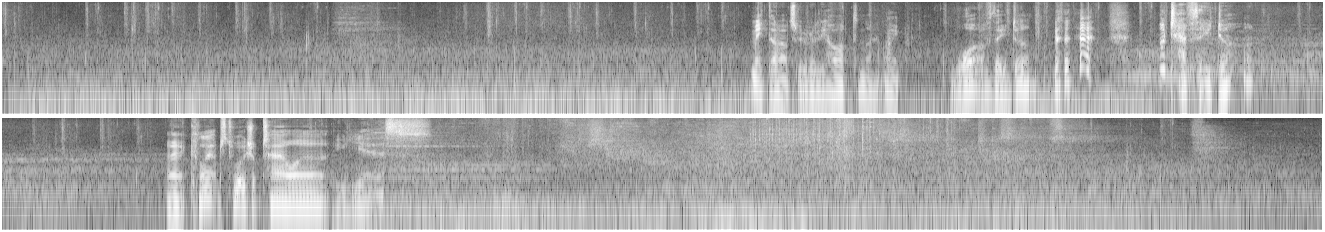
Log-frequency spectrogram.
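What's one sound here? Footsteps tread quickly on stone.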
